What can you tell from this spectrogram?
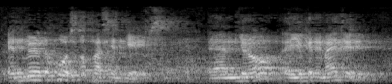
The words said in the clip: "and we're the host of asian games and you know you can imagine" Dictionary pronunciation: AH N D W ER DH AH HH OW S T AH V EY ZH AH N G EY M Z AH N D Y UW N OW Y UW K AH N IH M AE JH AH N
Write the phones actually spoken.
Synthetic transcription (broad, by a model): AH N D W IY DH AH HH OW S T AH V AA S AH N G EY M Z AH N Y UW N OW Y UW K AH N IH M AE JH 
